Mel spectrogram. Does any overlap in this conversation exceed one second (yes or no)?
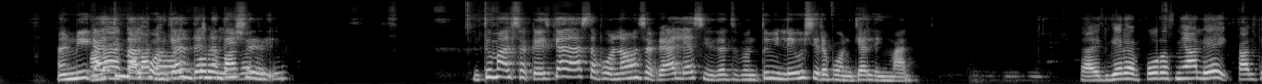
yes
